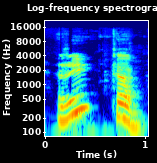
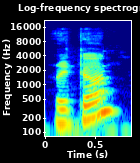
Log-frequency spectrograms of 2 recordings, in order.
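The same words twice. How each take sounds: First: "Return" broken as re-turn; split into syllables. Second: Said in the usual way. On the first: Shown as a demonstration. Teacher counting to two, "Return" said beat by beat. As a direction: say "Return" with a gap between its beats.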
